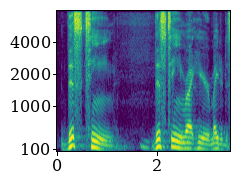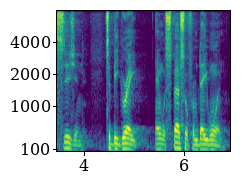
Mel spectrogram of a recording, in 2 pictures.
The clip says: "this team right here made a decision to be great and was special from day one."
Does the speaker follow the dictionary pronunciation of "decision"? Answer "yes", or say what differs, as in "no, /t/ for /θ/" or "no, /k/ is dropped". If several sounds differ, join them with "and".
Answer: yes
